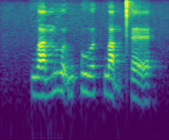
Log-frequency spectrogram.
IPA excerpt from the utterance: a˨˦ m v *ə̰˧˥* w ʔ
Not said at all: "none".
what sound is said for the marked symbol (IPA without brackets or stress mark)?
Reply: ə̰˧˥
